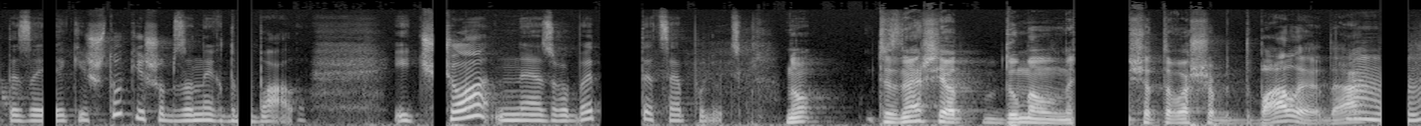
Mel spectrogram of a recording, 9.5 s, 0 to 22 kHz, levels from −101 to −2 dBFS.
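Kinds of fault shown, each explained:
Block of digital silence: the audio drops straight to silence and snaps back with no fade. There are gaps at 0.28 s (just before "якісь штуки щоб за"), 1.58, 2.88, 3.99, 7.15 (between "ты знаешь я думав" and "того щоб дбали") and 9.20 s. They run about 93 ms three times, then 279, 372 and 186 ms, all multiples that fit a 4096-sample buffer not being filled in time.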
